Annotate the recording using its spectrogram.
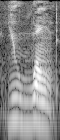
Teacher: This is the beauty of the rising falling pitch that fits in certain situations like in this one. The won't is a long o as in go. You won't. And even though we don't hear the t very clearly, it is there.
